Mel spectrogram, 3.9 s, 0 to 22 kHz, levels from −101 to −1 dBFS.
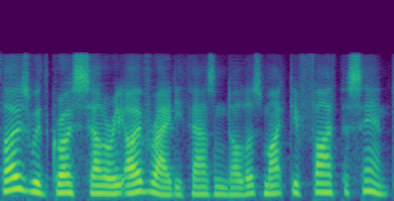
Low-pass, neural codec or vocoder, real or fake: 7.2 kHz; codec, 16 kHz, 0.3 kbps, FocalCodec; fake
